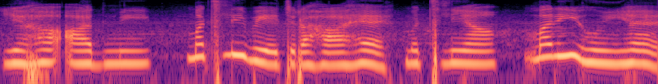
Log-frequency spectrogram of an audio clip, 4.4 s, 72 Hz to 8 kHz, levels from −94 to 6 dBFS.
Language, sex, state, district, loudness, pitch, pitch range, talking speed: Hindi, female, Bihar, Darbhanga, -13 LUFS, 235 Hz, 225-280 Hz, 135 wpm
